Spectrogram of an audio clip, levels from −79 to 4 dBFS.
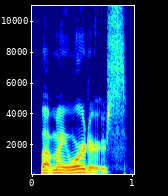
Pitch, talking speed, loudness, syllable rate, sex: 185 Hz, 175 wpm, -15 LUFS, 4.8 syllables/s, female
